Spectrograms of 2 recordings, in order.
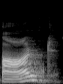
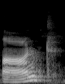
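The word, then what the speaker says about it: aren't: इसकी जो प्रोनाउंसिएशन है वो है आंट और आंट। ब्रिटिश इंग्लिश में आप कहते हैं आंट और अमेरिकन इंग्लिश में आप कहते हैं आंट, यानी हल्का सा र साउंड ब्रिटिश इंग्लिश में।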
